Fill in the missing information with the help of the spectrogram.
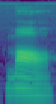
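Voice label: "mao", pinyin voice, Mandarin Chinese, fourth tone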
